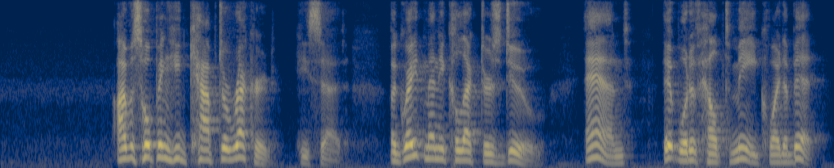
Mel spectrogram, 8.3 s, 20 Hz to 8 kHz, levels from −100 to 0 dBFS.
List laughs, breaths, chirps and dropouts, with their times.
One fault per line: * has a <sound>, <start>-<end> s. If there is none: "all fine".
all fine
